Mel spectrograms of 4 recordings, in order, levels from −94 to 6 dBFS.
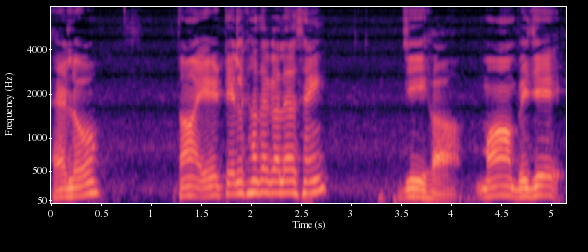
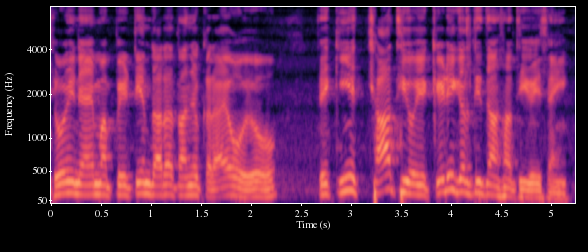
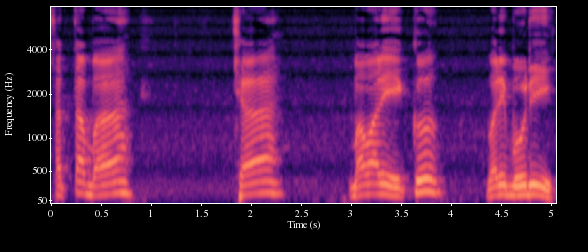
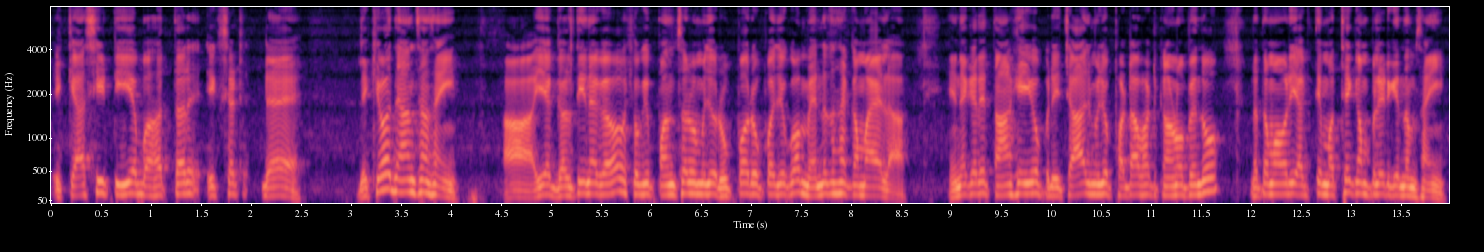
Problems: constant background noise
